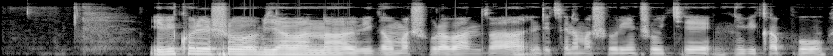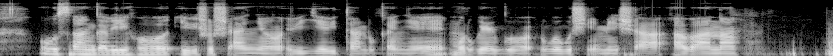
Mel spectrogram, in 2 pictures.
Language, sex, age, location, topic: Kinyarwanda, male, 25-35, Nyagatare, education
